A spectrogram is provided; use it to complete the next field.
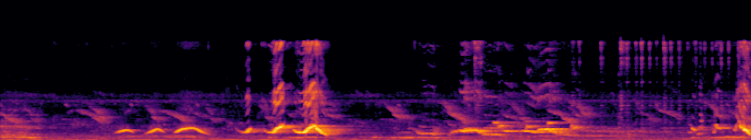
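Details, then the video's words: Black-naped oriole from Sumbawa in full, vigorous song: three arched fluty whistles, then a quicker looping phrase of liquid notes and a wavering whistled run, with faint chirps behind. "suara Asli kepodang Sumbawa Gacor"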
